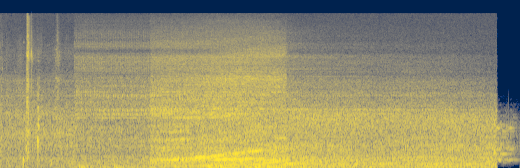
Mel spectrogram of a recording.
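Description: A car engine accelerating, its pitch rising for a couple of seconds, over steady road noise that cuts off suddenly near the end. A couple of sharp clicks come just before it starts.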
